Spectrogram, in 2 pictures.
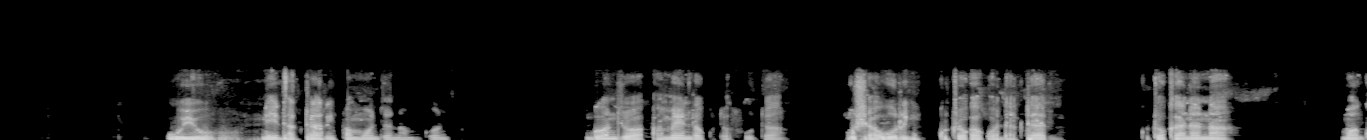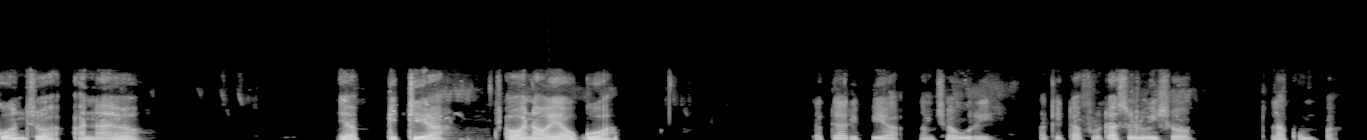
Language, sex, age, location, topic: Swahili, male, 18-24, Kisumu, health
